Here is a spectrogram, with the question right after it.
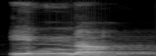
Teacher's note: انا، یہاں پر نون مشدد ہے تو غنہ ہوگا، یعنی نون کی آواز کو ناک میں لے جا کر گنگنائیں گے ایک الف کی مقدار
